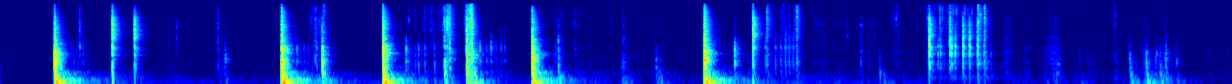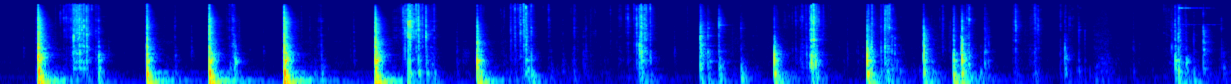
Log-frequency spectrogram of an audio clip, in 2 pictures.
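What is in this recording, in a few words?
carpentry work separating two nailed boards hammer knock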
